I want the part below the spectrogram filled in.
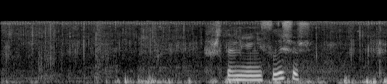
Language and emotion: Russian, neutral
